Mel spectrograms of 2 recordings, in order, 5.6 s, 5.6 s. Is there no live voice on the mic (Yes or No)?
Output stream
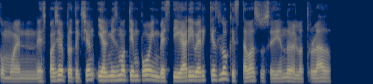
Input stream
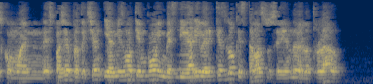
No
